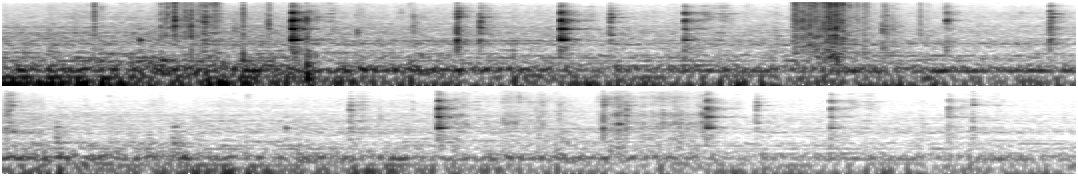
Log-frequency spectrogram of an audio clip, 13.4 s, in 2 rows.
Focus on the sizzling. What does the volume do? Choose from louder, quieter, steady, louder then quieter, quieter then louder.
quieter.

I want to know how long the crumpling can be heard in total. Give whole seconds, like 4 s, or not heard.
4 s.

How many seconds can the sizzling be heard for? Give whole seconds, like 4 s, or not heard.
13 s.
